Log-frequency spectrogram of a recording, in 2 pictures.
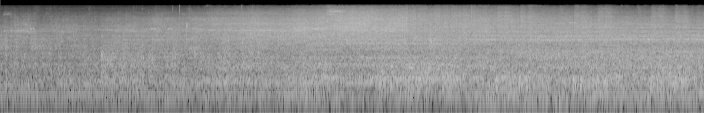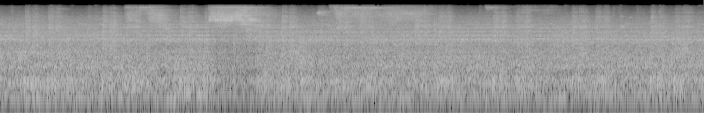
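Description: Electric-hauled container freight train passing close by. The steady rumble of wagon wheels on the rails grows louder over the first several seconds as the locomotive nears, then holds as the wagons roll past. The wheels clatter over the rail joints, with a few brief high squeals.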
